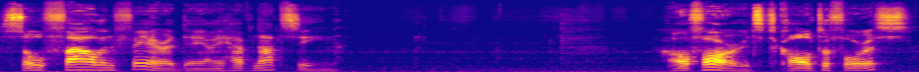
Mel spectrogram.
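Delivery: a hint of a stern nobleman; steady, grave Macbeth; lightly played Macbeth; lightly voiced Macbeth. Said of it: "Macbeth is like this".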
